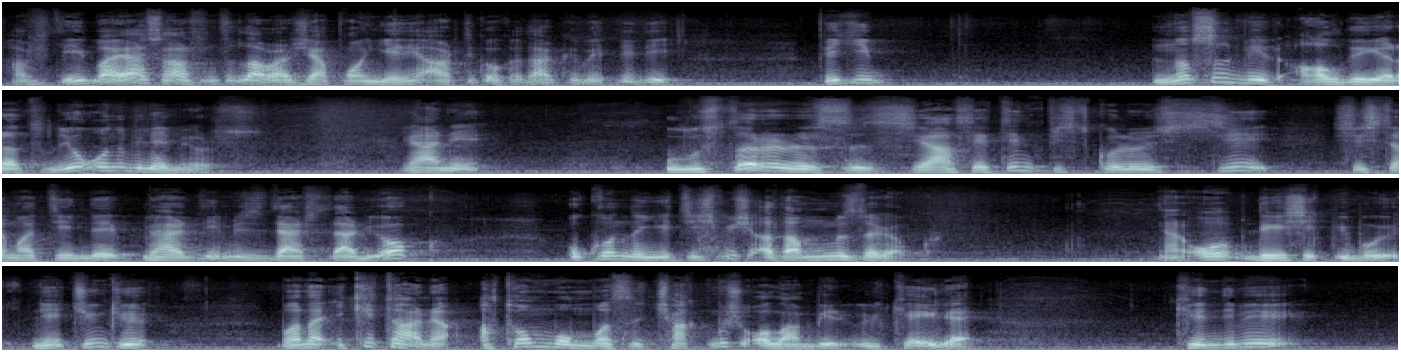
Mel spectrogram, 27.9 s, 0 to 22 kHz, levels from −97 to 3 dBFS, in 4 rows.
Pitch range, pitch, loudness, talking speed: 120-140 Hz, 130 Hz, -24 LUFS, 105 wpm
